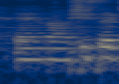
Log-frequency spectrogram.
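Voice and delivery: normal talking voice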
